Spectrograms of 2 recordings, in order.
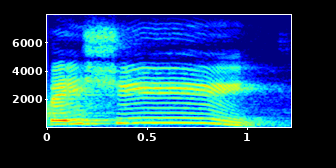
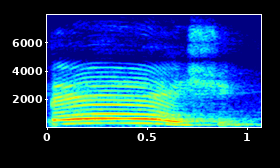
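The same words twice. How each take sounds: First: The stress is on the second syllable. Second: The stress is on the first syllable. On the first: The speaker calls it wrong. "Você não vai chamar peixe" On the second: The speaker calls it right. "Pei é que se prolonga"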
